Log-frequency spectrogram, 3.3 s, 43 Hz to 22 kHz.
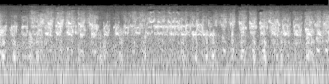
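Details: Estonian black storks at the nest during feeding, late morning of 31 May 2019: grating, noisy squawks in quick irregular pulses, loud and steady throughout a short stretch.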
